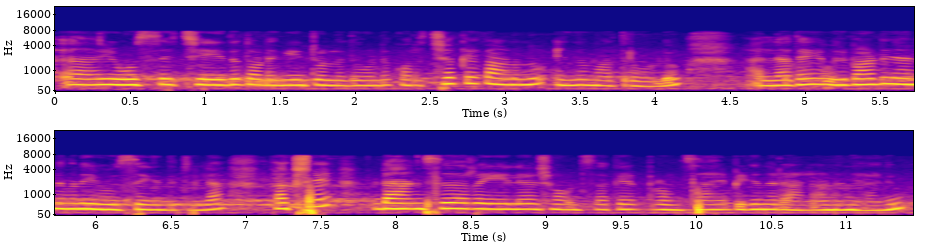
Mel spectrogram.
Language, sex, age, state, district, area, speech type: Malayalam, female, 18-30, Kerala, Idukki, rural, spontaneous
